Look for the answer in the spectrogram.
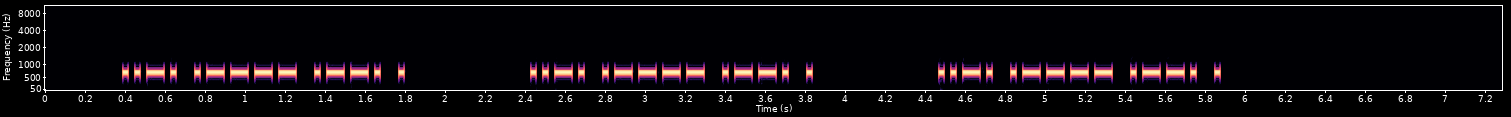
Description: Morse code, heard as a keyed tone, about 40 wpm, 700 Hz. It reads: F1PE F1PE F1PE
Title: DXCC-100 Call Signs - 4 Characters - Repeated 3x - 40wpm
